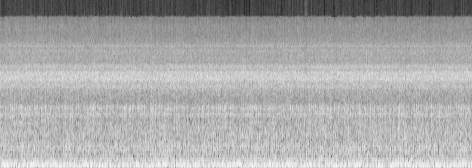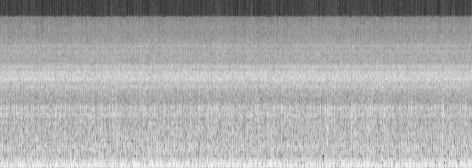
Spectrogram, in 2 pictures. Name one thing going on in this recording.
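Wind roars loudly past the microphone.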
